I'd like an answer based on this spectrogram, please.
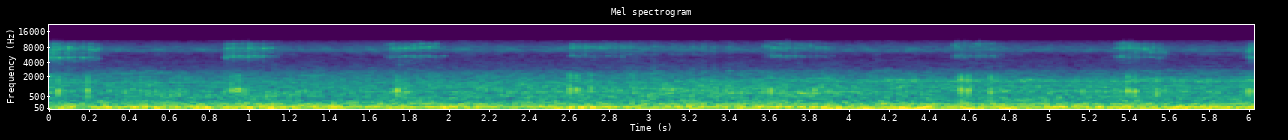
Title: kitten snoring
